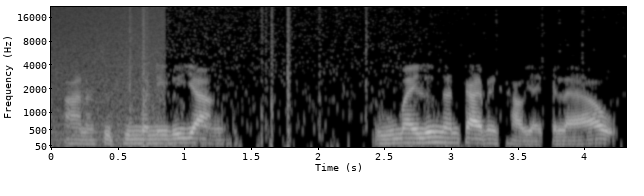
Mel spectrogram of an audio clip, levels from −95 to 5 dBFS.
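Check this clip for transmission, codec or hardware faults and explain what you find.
One fault is present: overdone noise removal, from 0.86 s to the end at 4.31 s. A noise reduction stage set far too strong pulls individual frequency bands down or out whenever they sit near its noise estimate, taking quiet speech detail with them. The room noise, about 11 dB below the speech, drops and breaks up into twinkling specks.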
